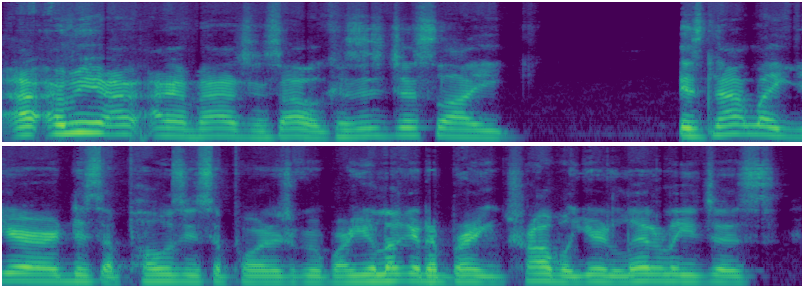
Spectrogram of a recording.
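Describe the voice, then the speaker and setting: A man's voice: mid-range voice, a little fast, dry recording. A man hosting a casual podcast conversation, agreeable and reflective, with long, wordy questions and replies. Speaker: podcast host.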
